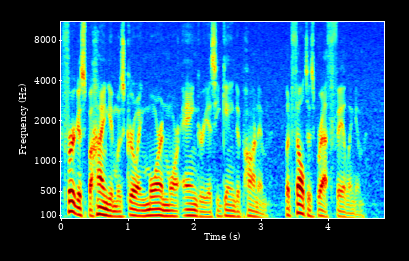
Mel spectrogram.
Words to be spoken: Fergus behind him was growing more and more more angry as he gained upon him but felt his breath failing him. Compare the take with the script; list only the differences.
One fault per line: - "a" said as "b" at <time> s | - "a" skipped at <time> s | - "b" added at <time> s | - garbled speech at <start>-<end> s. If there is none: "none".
- "more" skipped at 1.8 s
